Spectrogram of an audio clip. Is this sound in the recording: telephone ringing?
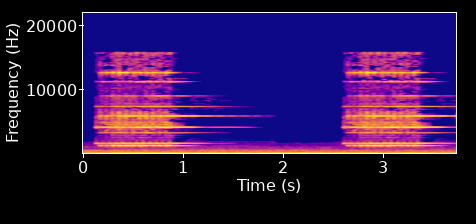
yes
